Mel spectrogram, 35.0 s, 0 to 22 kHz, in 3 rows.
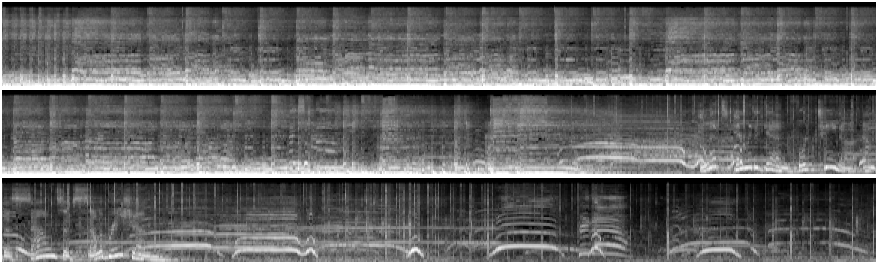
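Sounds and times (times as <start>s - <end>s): drum kit: 0.0s - 19.5s
electric guitar: 0.0s - 19.9s
bass: 0.0s - 22.3s
person singing: 0.9s - 7.5s, 8.7s - 15.3s.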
